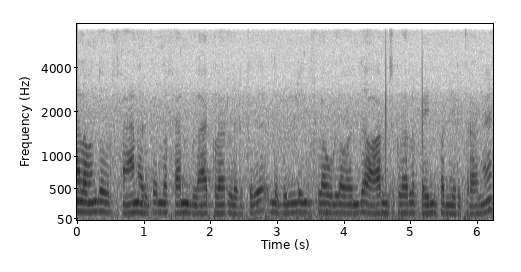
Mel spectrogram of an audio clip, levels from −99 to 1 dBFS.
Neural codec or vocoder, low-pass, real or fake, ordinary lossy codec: none; 7.2 kHz; real; none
